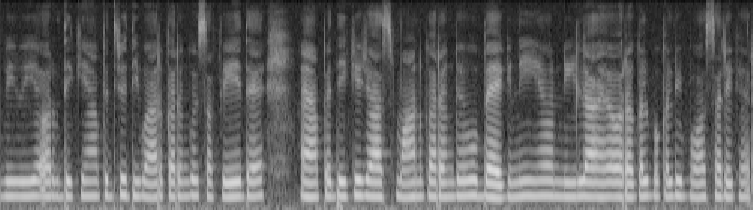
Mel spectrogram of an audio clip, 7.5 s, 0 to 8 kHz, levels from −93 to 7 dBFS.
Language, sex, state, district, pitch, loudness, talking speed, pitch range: Hindi, female, Chhattisgarh, Sukma, 210 Hz, -16 LUFS, 295 wpm, 205-215 Hz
